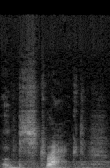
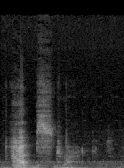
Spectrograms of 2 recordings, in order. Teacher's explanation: But if we use it as a verb, to abstract, so abstract, the stress is on the second syllable in the verb, whereas the adjective and noun, it's on the first syllable.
